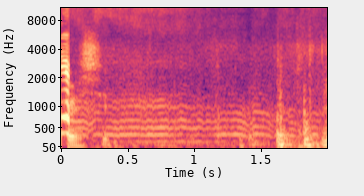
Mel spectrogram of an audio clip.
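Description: A flying insect buzzing close by, a steady hum whose pitch wavers slightly. A few brief knocks come near the end.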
